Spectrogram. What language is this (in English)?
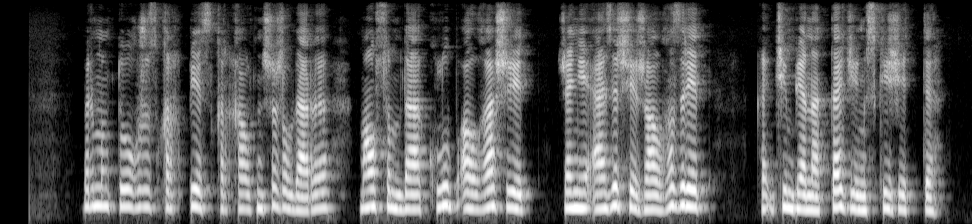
Kazakh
